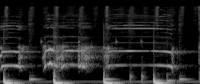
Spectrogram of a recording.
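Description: A rooster crowing, one long cock-a-doodle-doo that rises and holds before breaking off, over a steady drum beat.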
